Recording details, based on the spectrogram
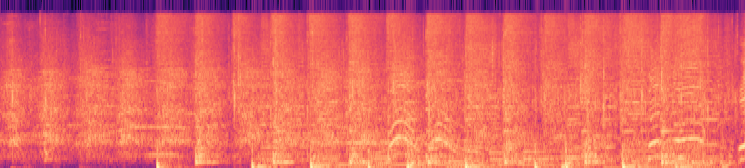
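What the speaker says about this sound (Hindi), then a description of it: "जोरदार तालियां हमारी क्रिकेट टीम के लिए" Loud studio audience on a comedy show applauding and cheering for a cricket team, a dense roar of claps and shouts with music swelling underneath, continuous throughout.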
